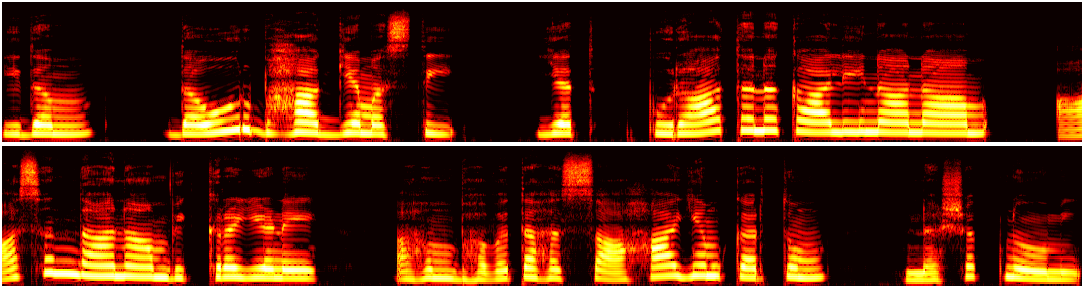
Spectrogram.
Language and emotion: Sanskrit, sad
